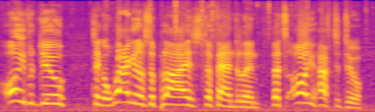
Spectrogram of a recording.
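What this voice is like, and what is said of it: Failed attempt at Gimli-like accent. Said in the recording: “I don't know what this accent is. I'm going back and forth. ... I'm trying to do almost a Gimli accent, and it's totally failing.”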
